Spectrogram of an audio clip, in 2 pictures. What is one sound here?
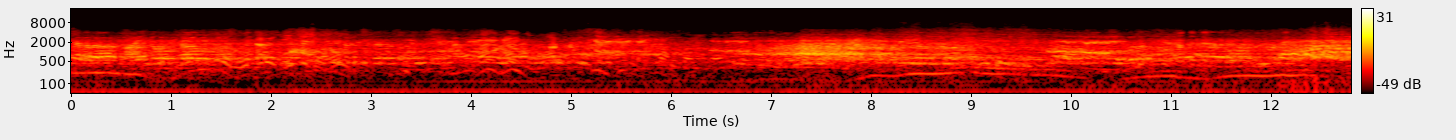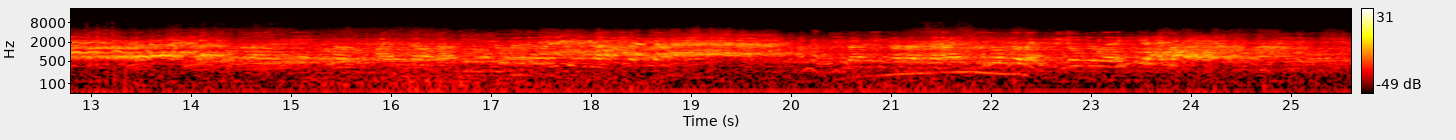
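A car engine revs hard and rises and falls in pitch.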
